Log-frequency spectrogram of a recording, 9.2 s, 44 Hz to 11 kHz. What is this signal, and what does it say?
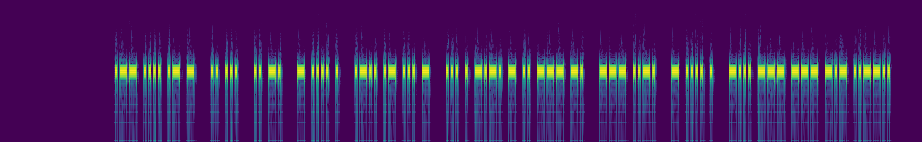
Morse code, heard as a keyed tone, about 51 wpm, 700 Hz. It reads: WHAT IS IN THE LAST SECTION OF THE BOOK?
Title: Sentences from Top 1000 Words - Review Part 5 - 50wpm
